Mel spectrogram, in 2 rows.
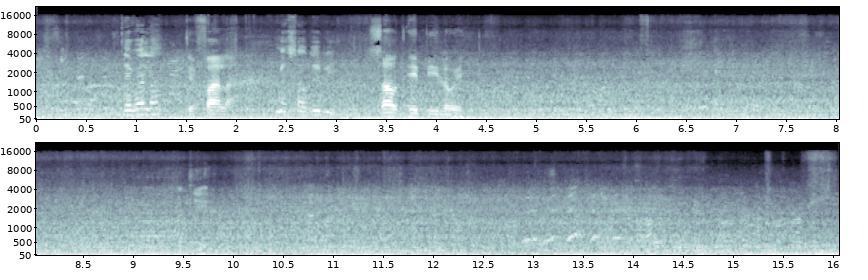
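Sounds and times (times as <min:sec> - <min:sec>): motor boat engine rumble: 0:00.0 - 0:16.0
water noise: 0:00.0 - 0:16.0.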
